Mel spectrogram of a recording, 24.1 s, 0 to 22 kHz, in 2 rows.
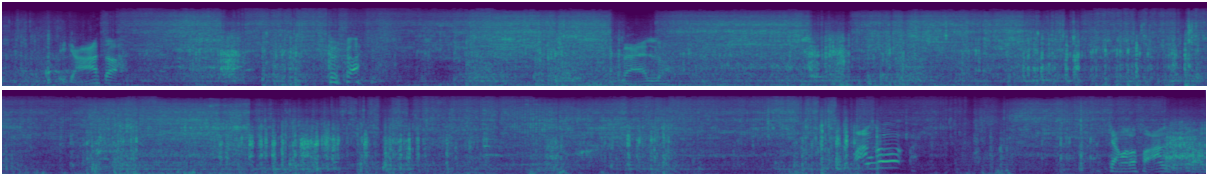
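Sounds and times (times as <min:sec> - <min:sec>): bike knocking and rattling: 0:00.0 - 0:24.0
bike tyres rolling on dirt: 0:00.0 - 0:24.0.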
